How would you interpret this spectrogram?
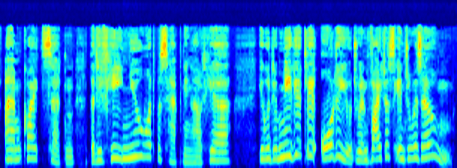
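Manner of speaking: high, brisk dismissal; imperious lady; commanding lady. Acted. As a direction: brush him aside like a general. Beatrice voiced.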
